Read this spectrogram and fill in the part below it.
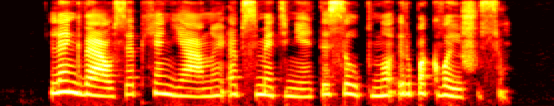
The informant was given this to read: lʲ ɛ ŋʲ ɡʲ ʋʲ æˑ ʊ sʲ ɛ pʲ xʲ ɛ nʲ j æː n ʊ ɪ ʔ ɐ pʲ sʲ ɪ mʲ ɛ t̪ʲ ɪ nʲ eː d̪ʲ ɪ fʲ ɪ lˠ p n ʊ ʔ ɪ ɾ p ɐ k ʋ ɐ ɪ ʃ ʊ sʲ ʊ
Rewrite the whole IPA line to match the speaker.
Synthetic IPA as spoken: lʲ ɛ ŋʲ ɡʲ ʋʲ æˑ ʊ sʲ ɛ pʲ xʲ ɛ nʲ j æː n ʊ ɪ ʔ ɐ pʲ sʲ ɪ mʲ ɛ t̪ʲ ɪ nʲ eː t̪ʲ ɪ sʲ ɪ lˠ p n ʊ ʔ ɪ ɾ p ɐ k ʋ ɐ ɪ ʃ ʊ sʲ ʊ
